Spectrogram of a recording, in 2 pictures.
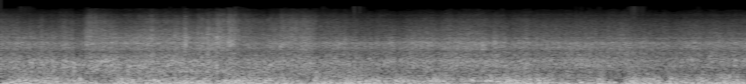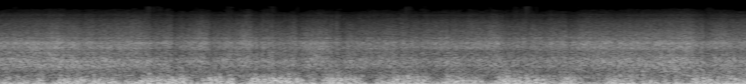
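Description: Moving passenger train running along the track, heard from an open carriage window: a steady low rumble with wind buffeting the microphone.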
